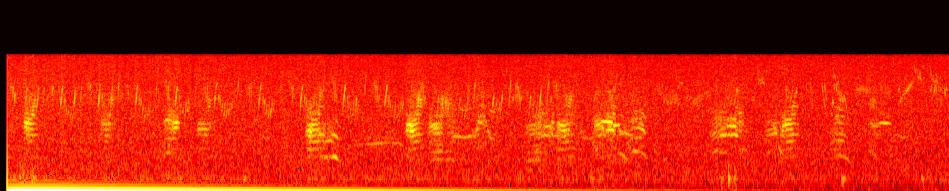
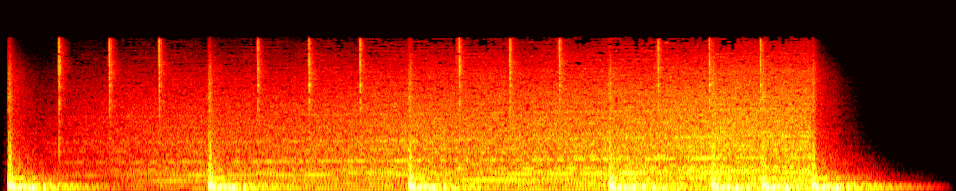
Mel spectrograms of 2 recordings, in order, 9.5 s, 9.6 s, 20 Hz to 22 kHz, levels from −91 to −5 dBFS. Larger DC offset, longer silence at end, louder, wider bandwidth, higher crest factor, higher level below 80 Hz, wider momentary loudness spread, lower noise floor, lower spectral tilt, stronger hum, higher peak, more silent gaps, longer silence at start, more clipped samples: neither; second, 0 s vs 0.45 s; second, -30 LUFS vs -20 LUFS; second, 8 kHz vs 11 kHz; second, 12 dB vs 18 dB; second, -42 dBFS vs -22 dBFS; second, 7 LU vs 14 LU; second, -38 dBFS vs -47 dBFS; second, -2 dB/octave vs -5.5 dB/octave; neither; about the same, -2 dBFS vs 0 dBFS; neither; about the same, 0.05 s vs 0.05 s; neither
